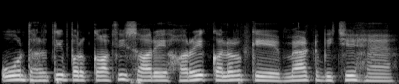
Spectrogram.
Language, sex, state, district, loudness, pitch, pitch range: Hindi, male, Uttar Pradesh, Shamli, -15 LUFS, 195 Hz, 185-205 Hz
